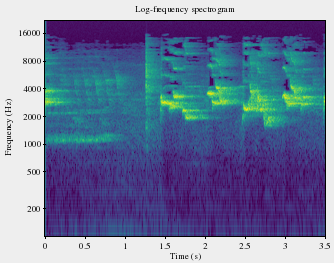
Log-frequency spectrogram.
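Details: Shama roused to sing for combat; a steady low whistle leads into loud bursts of high warbling phrases about every half second.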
